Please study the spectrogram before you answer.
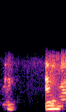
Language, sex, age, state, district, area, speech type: Tamil, female, 18-30, Tamil Nadu, Tiruppur, rural, conversation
